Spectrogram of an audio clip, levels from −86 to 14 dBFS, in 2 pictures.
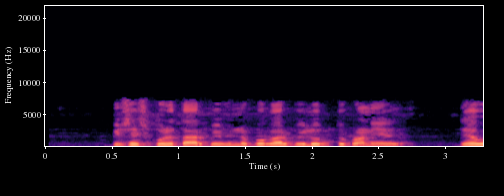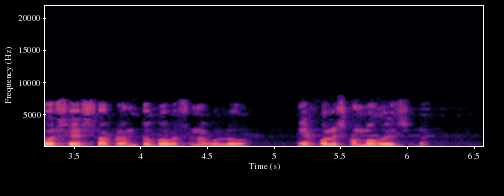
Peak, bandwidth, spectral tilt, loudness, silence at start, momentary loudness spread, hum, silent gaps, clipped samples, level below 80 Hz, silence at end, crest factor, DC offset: -2 dBFS; 7.6 kHz; -5.5 dB/octave; -17 LUFS; 0.5 s; 11 LU; none; none; under 0.1%; -58 dBFS; 0.45 s; 16 dB; under 0.1%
